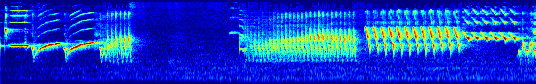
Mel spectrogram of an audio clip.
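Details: Canary in full song as a trigger for slow-singing canaries: two swooping whistled notes, a short pause, then a buzzy roll and a fast rhythmic rattle of clipped notes.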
